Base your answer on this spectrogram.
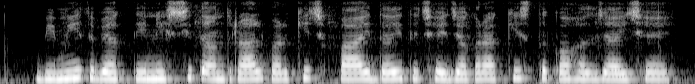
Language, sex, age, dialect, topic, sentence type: Maithili, female, 25-30, Bajjika, banking, statement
